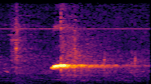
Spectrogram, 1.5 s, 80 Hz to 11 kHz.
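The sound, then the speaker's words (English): A single short, shrill referee's whistle blast stops play in an Amherst vs Middlebury ice hockey game after the goaltender holds on to a wrist shot, with 5:53 left in the tied third period; it starts loud and trails off over the low murmur of a crowd. “We'll get a whistle.”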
